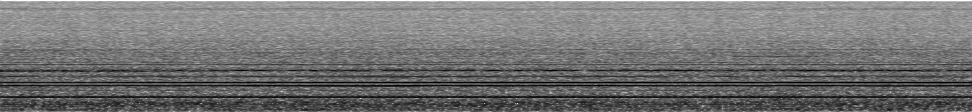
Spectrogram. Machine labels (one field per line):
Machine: fan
